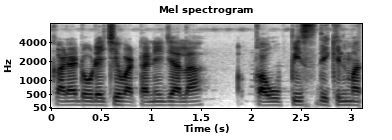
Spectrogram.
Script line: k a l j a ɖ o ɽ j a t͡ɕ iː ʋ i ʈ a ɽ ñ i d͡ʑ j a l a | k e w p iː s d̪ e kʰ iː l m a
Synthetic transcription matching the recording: k a ɽ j a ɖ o ɽ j a t͡ɕ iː ʋ a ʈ a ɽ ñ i d͡ʑ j a l a | k a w p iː s d̪ e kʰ iː l m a

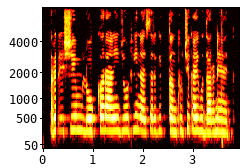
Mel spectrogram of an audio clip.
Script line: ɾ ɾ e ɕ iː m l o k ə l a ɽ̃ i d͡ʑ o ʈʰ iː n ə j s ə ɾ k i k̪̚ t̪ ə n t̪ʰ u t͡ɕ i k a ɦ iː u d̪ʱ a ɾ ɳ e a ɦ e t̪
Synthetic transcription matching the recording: ɾ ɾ e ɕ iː m l o k ə ɾ a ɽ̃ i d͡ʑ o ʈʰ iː n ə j s ə ɾ ɡ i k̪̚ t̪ ə n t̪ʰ u t͡ɕ i k a ɦ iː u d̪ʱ a ɾ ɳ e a ɦ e t̪

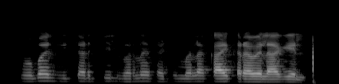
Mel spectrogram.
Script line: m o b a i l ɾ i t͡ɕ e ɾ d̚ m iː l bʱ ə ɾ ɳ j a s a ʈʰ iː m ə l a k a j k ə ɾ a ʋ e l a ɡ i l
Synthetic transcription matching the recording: m o b a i l ɾ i t͡ɕ a ɾ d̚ b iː l bʱ ə ɾ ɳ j a s a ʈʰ iː m ə l a k a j k ə ɾ a ʋ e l a ɡ e l

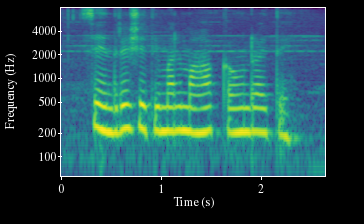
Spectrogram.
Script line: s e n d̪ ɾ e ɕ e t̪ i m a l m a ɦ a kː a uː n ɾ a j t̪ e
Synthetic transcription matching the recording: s e n d̪ ɾ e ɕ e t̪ i m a l m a ɦ a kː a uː n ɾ a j t̪ e

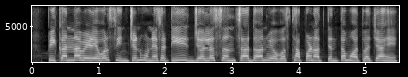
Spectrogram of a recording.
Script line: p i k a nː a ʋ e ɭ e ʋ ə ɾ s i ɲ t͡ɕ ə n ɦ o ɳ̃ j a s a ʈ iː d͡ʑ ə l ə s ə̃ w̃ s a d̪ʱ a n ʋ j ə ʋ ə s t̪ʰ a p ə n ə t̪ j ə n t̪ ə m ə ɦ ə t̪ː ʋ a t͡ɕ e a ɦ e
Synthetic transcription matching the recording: p i k a nː a ʋ e ɭ e ʋ ə ɾ s i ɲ t͡ɕ ə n ɦ o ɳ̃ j a s a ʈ iː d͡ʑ ə l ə s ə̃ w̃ s a d̪ʱ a n ʋ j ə ʋ ə s t̪ʰ a p ə ɳ ə t̪ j ə n t̪ ə m ə ɦ ə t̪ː ʋ a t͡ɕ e a ɦ e

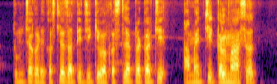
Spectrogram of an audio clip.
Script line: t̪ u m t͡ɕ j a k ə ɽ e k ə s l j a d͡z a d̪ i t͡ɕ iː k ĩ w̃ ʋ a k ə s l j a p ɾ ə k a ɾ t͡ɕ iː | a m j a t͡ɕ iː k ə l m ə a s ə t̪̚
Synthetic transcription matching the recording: t̪ u m t͡ɕ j a k ə ɽ e k ə s l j a d͡z a t̪ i t͡ɕ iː k ĩ w̃ ʋ a k ə s l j a p ɾ ə k a ɾ t͡ɕ iː | a m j a t͡ɕ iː k ə l m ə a s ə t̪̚

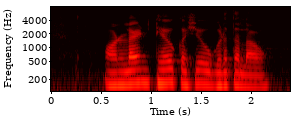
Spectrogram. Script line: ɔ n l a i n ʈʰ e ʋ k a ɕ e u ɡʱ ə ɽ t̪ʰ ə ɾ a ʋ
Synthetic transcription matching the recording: ɔ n l a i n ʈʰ e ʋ k ə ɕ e u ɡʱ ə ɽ t̪ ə l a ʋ

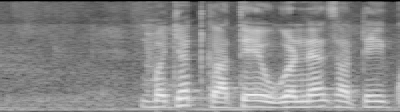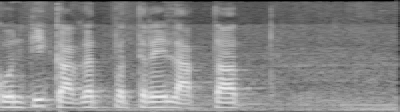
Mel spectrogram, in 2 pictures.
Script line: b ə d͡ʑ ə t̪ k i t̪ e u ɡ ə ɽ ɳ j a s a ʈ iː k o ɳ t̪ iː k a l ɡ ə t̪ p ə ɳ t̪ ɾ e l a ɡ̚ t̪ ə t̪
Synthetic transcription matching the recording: b ə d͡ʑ ə t̪ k a t̪ e u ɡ ə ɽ ɳ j a s a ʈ iː k o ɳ t̪ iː k a ɡ ə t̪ p ə t̪ ɾ e l a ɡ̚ t̪ a t̪

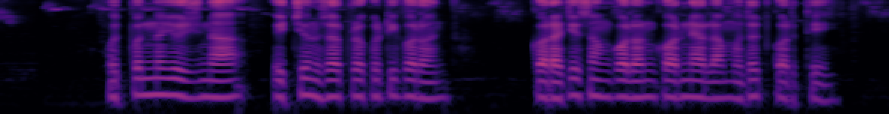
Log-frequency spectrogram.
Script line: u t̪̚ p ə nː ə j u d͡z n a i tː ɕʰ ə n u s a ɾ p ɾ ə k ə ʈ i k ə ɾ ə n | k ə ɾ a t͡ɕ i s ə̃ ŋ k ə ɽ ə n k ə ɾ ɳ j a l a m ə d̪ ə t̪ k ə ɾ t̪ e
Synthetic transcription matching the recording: u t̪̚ p ə nː ə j o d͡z n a i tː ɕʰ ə n u s a ɾ p ɾ ə k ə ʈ i k ə ɾ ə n | k ə ɾ a t͡ɕ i s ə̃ ŋ k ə l ə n k ə ɾ ɳ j a l a m ə d̪ ə t̪ k ə ɾ t̪ e

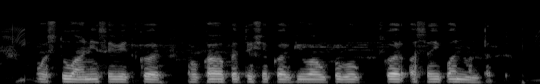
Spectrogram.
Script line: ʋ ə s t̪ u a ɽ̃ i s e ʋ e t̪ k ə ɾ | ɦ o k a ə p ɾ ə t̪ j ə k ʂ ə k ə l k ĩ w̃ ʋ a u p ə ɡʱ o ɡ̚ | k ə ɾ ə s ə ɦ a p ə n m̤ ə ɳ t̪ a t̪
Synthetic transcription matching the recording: ʋ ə s t̪ u a ɽ̃ i s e ʋ e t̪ k ə ɾ | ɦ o k a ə p ɾ ə t̪ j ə k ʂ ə k ə ɾ k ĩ w̃ ʋ a u p ə bʱ o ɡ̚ | k ə ɾ ə s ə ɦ i p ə n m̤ ə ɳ t̪ a t̪

